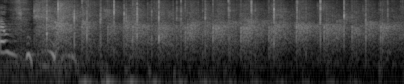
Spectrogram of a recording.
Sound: clapping

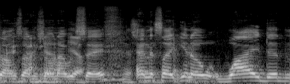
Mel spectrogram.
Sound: laughter

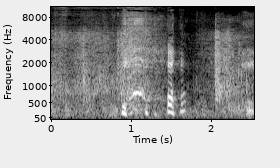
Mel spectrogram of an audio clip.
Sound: evil laugh

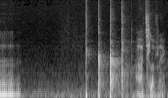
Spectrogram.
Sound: claps

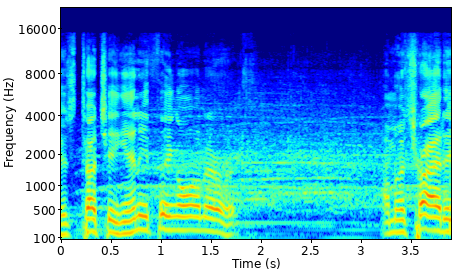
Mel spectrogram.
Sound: congregation cheering

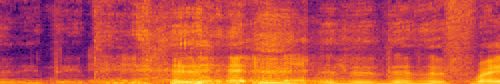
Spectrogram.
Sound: both laughing

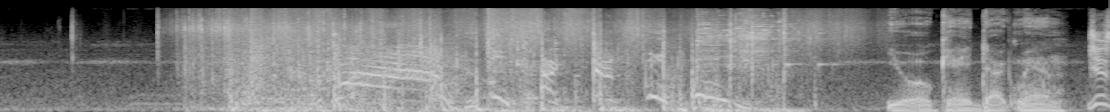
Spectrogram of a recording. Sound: <i>Duckman yelling and grunting</i>

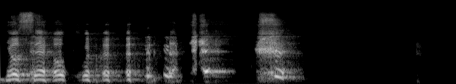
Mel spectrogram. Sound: laughs

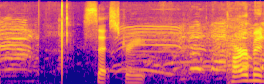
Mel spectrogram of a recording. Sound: ball hitting bat

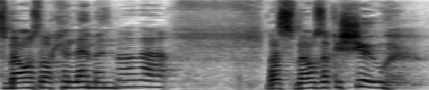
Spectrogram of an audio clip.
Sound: inhales

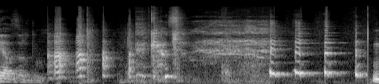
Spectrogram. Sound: laughter

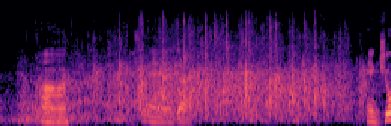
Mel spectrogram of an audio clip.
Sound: audience applauding

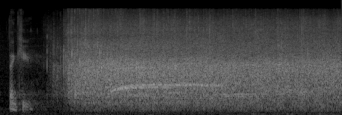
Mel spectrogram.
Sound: applause

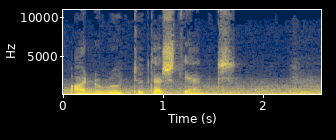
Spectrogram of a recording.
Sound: russian

